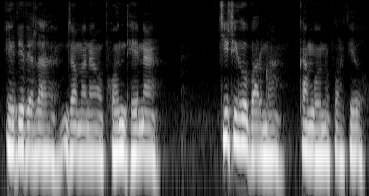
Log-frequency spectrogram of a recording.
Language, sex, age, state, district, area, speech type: Nepali, male, 60+, West Bengal, Kalimpong, rural, spontaneous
